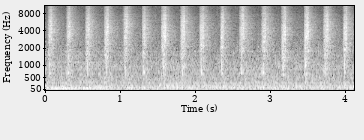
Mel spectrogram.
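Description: Fine-mist pump spray bottle of Ulta dewy setting mist pumped rapidly, a quick even run of short hissing sprays at about four a second that stops near the end.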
